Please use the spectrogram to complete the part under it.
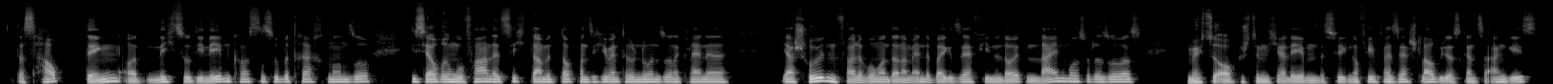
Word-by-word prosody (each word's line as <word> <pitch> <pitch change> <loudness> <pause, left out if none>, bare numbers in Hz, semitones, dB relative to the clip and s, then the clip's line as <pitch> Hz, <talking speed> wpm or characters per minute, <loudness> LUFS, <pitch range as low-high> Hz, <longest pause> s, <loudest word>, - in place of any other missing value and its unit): das 105 +2 -6
Hauptding 130 -1 +1
und 100 -5 -3
nicht 115 +4 0
so 110 -2 0
die 100 -1 0
Nebenkosten 120 +3 +1
zu 120 0 -2
betrachten 120 0 -3
und 115 0 +1
so, 125 +3 -1 0.4
ist 125 -2 -1
ja 120 - +6
auch 120 - +1
irgendwo 115 -1 +4
fahrlässig. 125 +3 0
Damit 110 +1 +1
lockt 120 +1 -2
man 115 - +2
sich 115 0 -5
eventuell 115 0 +1
nur 115 +1 +3
in 115 - +2
so 115 0 -1
'ne 110 - -1
kleine, 110 0 -1 0.5
ja, 110 0 +2
Schuldenfalle, 115 -5 +4
wo 105 +1 0
man 105 0 +2
dann 105 0 0
am 105 0 0
Ende 110 +1 0
bei 105 0 0
sehr 110 +2 -1
vielen 105 -2 -1
Leuten 100 0 0
leihen 125 +9 +1
muss 135 -2 -1
oder 115 -2 -1
sowas. 120 +1 0 0.4
Möchtest 100 +1 0
du - - +3
auch 100 +1 +2
bestimmt 100 -2 -3
nicht 95 +1 -3
erleben. 100 +1 +1
Deswegen, 105 +2 -2
auf 105 -1 -4
jeden 115 -1 +1
Fall 110 -2 +1
sehr 115 +3 0
schlau, 115 0 -1
wie 105 - 0
du 95 - +3
das 95 0 -4
Ganze 100 0 -4
angehst. 110 +1 0
110 Hz, 225 wpm, -23 LUFS, 105-120 Hz, 0.5 s, ja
